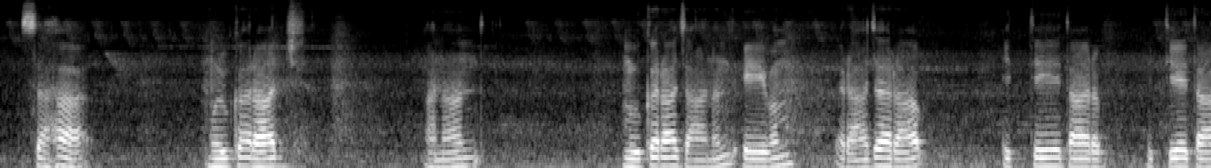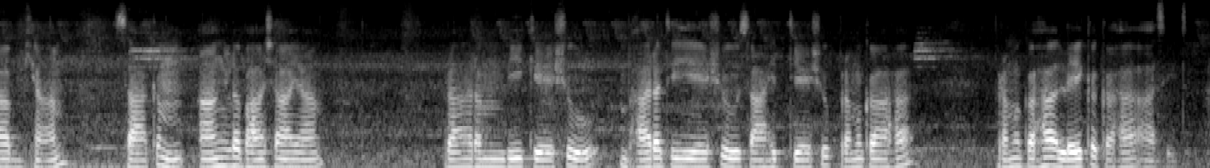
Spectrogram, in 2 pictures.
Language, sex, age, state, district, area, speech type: Sanskrit, male, 18-30, Karnataka, Mysore, urban, read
